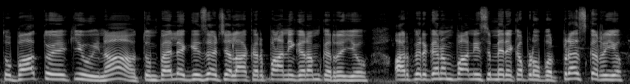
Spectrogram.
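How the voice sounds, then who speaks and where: A man's voice: high-pitched, fairly even intonation, a little fast, a bit bright, clear, resonant tone. A grumbling older Indian father-in-law from a cartoon family tale. He is thrifty and easily exasperated, and scolds in exclamations. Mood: irritated. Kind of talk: Hindi animated moral story acting.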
